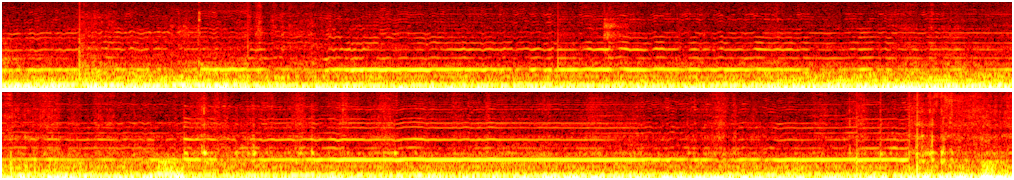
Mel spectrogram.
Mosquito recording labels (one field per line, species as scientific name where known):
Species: Culex quinquefasciatus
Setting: cup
